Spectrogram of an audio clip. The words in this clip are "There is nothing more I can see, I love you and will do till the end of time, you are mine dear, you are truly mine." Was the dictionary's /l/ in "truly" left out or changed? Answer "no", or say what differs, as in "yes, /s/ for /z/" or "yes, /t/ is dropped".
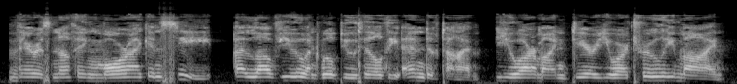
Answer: no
